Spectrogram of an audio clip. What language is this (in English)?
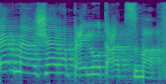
Hebrew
